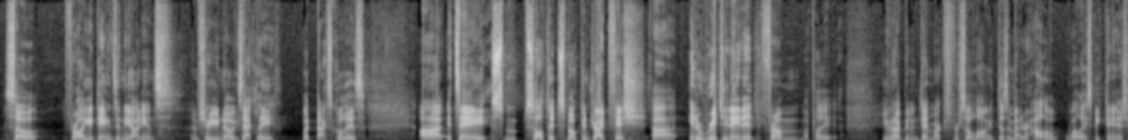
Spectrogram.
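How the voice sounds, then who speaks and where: A man's voice: lowish voice, steady tone, a little fast, vocal fry, bright, forceful tone, clear, resonant tone, no room sound. A man in his thirties, a chef giving a conversational conference talk on stage, often correcting himself mid-sentence. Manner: conversational, self-correcting, enthusiastic about food.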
